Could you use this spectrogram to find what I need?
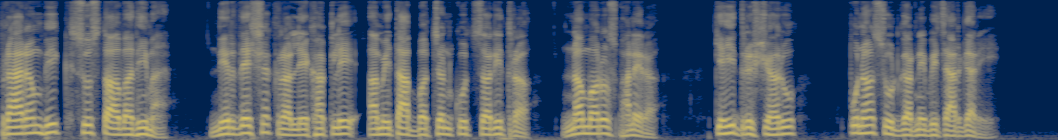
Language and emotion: Nepali, neutral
